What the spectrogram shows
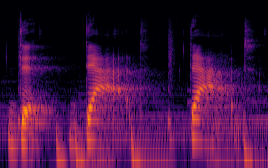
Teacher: The position of your tongue, the tongue is touching your upper palate, right behind your teeth, and that's how you produce that firm voiced D sound. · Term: classic d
